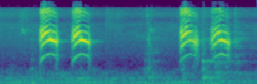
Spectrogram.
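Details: Calls of a brown-throated sunbird: two pairs of loud, high, arched chirping notes, each pair quickly doubled, against a quiet background hum.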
